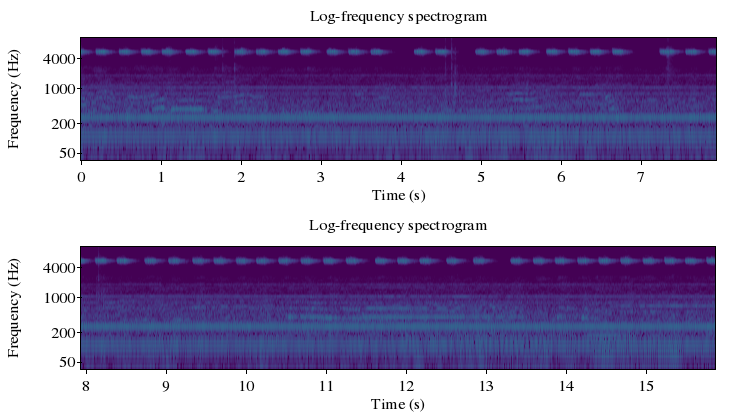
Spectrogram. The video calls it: Suara jangkrik pengantar tidur dan juga mengusir tikus.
